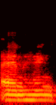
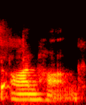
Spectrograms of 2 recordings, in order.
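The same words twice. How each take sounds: First: The name is said with North American pronunciation. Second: The name is said with German pronunciation. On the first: "I'm pronouncing it the North American way" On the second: "in German, which is where it comes from, it's Anhang"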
